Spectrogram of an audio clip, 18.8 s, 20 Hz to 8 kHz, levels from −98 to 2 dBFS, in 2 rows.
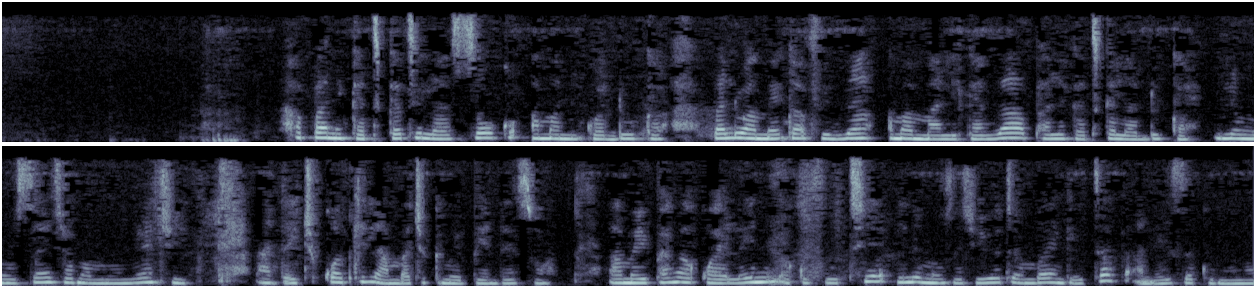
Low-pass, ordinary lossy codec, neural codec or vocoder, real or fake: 7.2 kHz; MP3, 32 kbps; none; real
